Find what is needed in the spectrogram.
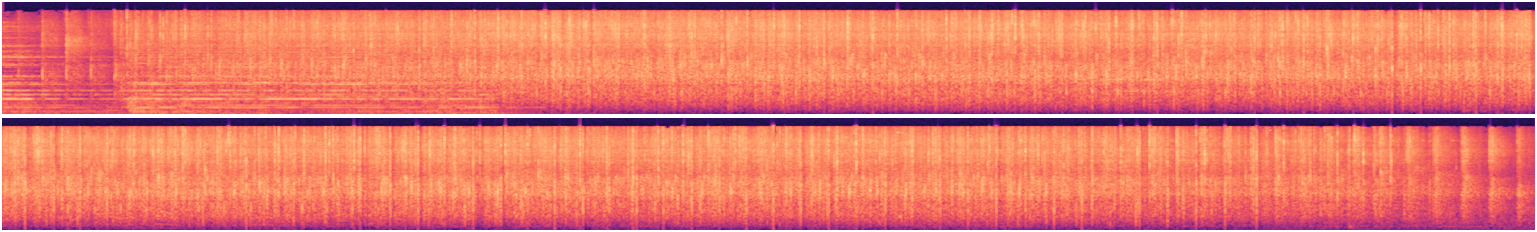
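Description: Audience applauding, starting over the final held chord of orchestral music that ends about five seconds in; the clapping then goes on steadily and dies away near the end.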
